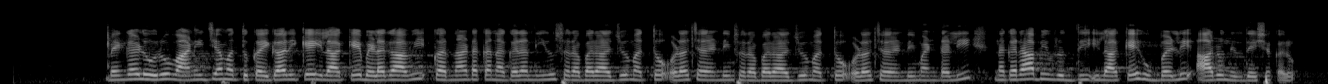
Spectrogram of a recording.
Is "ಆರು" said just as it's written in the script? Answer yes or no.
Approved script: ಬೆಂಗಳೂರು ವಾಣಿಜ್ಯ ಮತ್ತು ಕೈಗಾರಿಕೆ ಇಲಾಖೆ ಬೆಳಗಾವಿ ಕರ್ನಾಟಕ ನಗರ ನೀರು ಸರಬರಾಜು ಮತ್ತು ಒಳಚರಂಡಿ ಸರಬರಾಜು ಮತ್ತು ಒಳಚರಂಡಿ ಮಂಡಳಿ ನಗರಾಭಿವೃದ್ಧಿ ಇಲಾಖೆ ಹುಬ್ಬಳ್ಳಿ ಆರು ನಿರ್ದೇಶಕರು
yes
